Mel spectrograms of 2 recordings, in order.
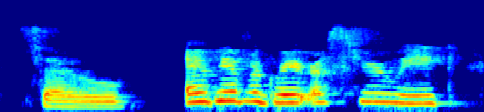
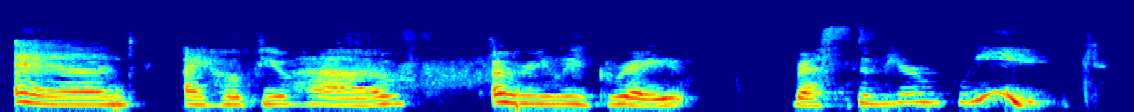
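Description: First: Said in the usual way. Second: Drawn-out sing-song goodbye. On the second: Real, not acted. Sing-song farewell to listeners.

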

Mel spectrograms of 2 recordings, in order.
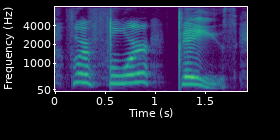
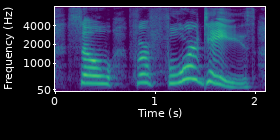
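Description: First: "four days" even slower, drawn; stress on four. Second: Four drawn out slow; stress on four. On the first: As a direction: stretch "for four days" heavily. Slower, stronger repeat. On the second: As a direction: linger on "four days" in disbelief. Slow emphatic disbelief. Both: Real, not acted.

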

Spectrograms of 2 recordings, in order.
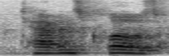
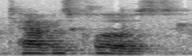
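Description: First: Firmer tavern's closed. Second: Curt announcement. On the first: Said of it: "People are like". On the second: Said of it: "She says". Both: Acted.

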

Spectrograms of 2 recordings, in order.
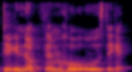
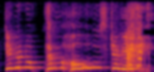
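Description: First: Slow sung hook in the usual register; sung, plain, stretched-out song refrain; singing. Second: Squeaky-high, loud mock singing; sung, up three octaves. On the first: Retold or imitated. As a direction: sing it casually, like a kid at play. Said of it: "to him was singing in French". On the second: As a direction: sing it absurdly high, laughing. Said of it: "take it up three octaves".

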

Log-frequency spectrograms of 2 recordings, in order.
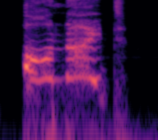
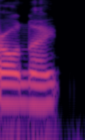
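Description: First: Very high, loud squeal; excited exclamation. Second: Said in the usual way. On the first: Real, not acted. Fan saying she'd stay at the club, excited squeal. Exclaimed repeat about dancing all night.

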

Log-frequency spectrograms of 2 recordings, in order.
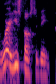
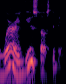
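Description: First: WHERE stressed, falling at the end; retold question, weight on "Where", falling tune; question led by WHERE. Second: YOU stressed, rising at the end with a laugh; amused retort, weight on "you", tune lifting; question thrown back. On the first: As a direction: lean on "Where" and let the question drop. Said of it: "and she goes". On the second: Retold or imitated. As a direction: punch "you" to turn the question back, softly. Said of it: "I said".

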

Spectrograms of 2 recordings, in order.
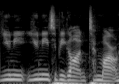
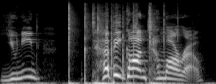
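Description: First: Said in the usual way. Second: Much louder and higher retold order; forceful, punched-out demand; emphatic repeated order. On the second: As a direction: raise the voice to make him hear it. Repeats order after he says what.

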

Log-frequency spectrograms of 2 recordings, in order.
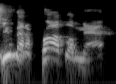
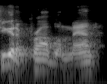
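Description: First: Higher, livelier challenge; retold confrontation. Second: Low-pitched retold challenge; retold confrontation. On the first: Comic retelling neighborhood saver at mom's door, higher challenge. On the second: Comic retelling neighborhood saver at mom's door, low challenge. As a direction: imitate a guy confronting you, voice dropped.

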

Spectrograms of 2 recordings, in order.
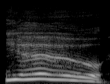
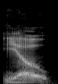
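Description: First: Put-on high, drawn-out, thin old-wizard cheer; Windle's cheer. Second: Low, short bogeyman cheer; Schleppel's cheer. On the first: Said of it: "said Windlepoons". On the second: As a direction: say it low and unhurried as a big creature. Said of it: "said Schleppel". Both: A narrator's reading.

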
